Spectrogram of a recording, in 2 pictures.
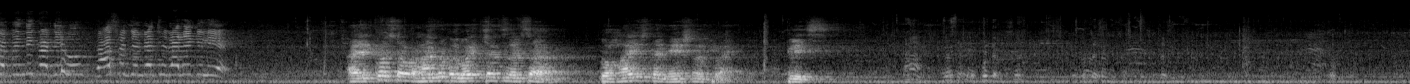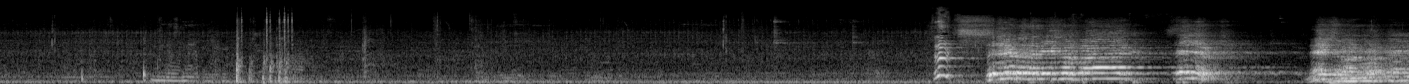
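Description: A man shouts parade commands loudly outdoors.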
